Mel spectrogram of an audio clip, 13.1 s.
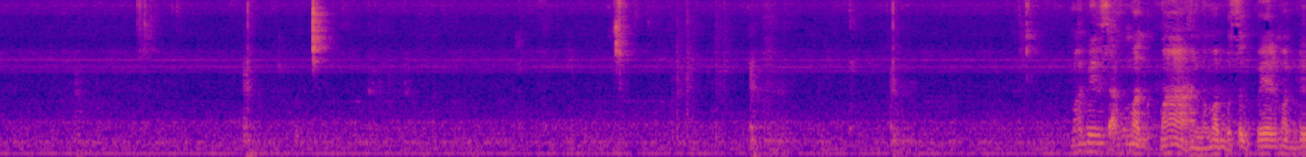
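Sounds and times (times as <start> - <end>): steady low hum: 0.0 - 13.0
wet chewing and lip smacks: 6.1 - 6.5.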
